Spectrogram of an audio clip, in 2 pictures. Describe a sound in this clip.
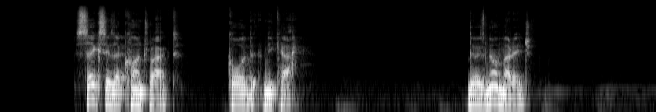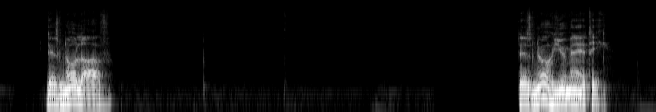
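A man speaks with animation in short bursts, heard through a microphone.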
